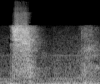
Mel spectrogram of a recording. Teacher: It's a combination of the T sound, t, and the SH sound, sh. When you put these 2 sounds together, you get a ch. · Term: CH sound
